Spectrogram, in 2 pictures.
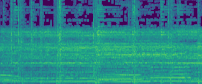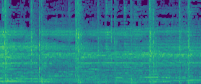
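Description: Live acoustic band music: a saxophone holding long melody notes over acoustic guitar and frequent slapped cajon beats.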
